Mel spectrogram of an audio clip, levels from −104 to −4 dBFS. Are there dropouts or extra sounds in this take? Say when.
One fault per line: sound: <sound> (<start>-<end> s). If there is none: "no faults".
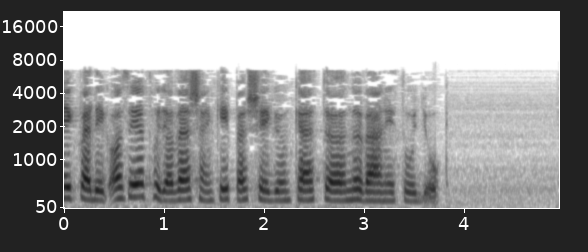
no faults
